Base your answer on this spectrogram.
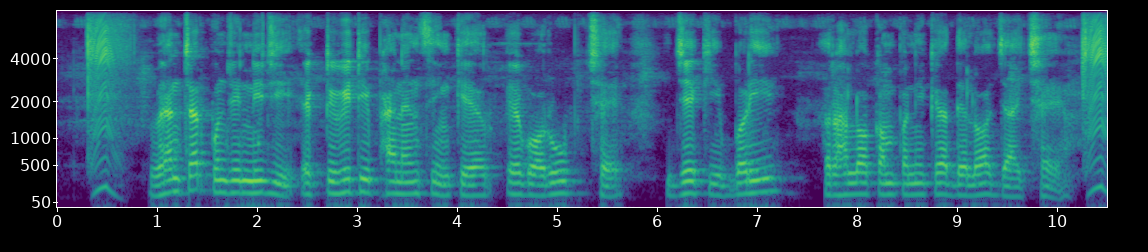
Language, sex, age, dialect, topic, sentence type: Maithili, male, 25-30, Angika, banking, statement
